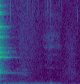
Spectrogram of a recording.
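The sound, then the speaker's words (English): A bright clink of beer glasses touching in a toast, ringing briefly with high glassy tones before fading, followed by a soft low thump and quiet background noise. “But cheers to friends from foreign lands bringing beer.”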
